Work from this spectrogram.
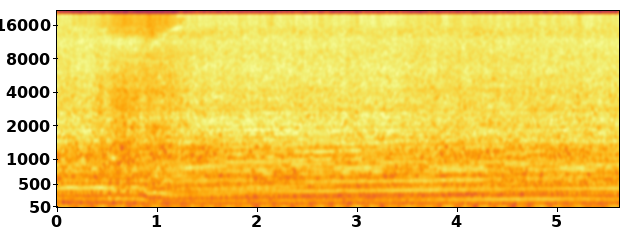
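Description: A race car engine at Summit Point racetrack holds a steady, loud drone at high revs, with one quick pitch dip early on, as Legends cars are passed in turn 1.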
